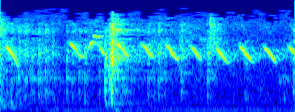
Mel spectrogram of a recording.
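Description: A bird outside an open window chirps in a quick, steady series of short, bright descending notes, about nine in a row, moderately loud with a faint background hiss and one brief knock partway through.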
